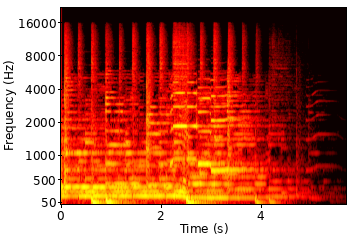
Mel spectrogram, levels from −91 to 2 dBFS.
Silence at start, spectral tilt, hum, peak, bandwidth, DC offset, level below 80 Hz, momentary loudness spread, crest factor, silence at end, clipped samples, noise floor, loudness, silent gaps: 0 s; -5 dB/octave; none; -8 dBFS; 16.5 kHz; under 0.1%; -32 dBFS; 17 LU; 16 dB; 1.15 s; under 0.1%; -67 dBFS; -22 LUFS; none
